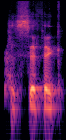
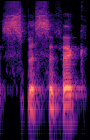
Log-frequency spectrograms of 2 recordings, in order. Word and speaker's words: Pacific: Another case is instead of saying like the Pacific Ocean, people might say the specific ocean. Like it's Pacific specific.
